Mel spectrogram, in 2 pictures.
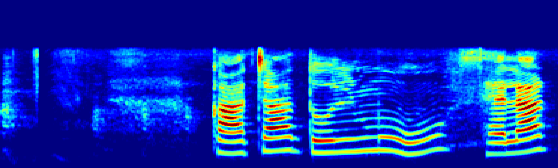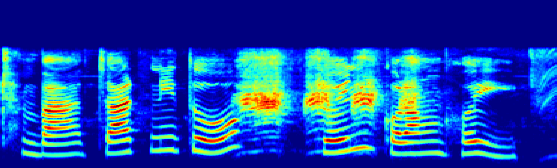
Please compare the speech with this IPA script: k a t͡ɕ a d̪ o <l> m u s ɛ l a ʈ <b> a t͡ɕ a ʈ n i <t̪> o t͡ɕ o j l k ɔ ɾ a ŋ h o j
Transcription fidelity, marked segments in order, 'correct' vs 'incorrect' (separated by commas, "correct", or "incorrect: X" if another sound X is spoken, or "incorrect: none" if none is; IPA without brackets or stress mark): correct, correct, correct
